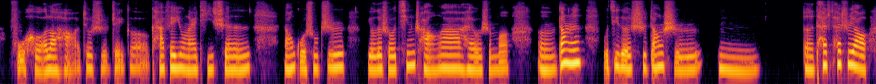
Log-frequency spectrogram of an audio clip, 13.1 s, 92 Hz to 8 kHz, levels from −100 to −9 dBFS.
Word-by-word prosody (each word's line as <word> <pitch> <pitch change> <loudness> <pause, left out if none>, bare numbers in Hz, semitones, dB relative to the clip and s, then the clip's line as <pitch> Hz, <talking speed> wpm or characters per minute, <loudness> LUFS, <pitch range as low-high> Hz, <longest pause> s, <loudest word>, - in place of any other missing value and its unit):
符 105 +1 -3
合 185 - -1
了 195 0 +4
哈， 185 +1 -5
就 215 -1 -2
是 105 - -7
这 110 +2 -4
个 210 - -8
咖 - - -1
啡 215 +1 +3
用 210 -1 +2
来 195 0 +1
提 200 0 -6
神， 200 0 0 0.5
然 205 -2 +2
后 215 - +2
果 100 - 0
蔬 210 - -4
汁， 220 +2 0 0.3
有 200 -1 +1
的 210 - +4
时 205 - -2
候 200 - +3
清 240 +4 -1
肠 200 -5 -1
啊， 215 0 +2
还 200 0 0
有 195 0 +1
什 195 0 -5
么 105 - -3 0.4
嗯， 200 -1 0
当 270 +6 +8
然， 285 +1 +7 0.3
我 - - -1
记 235 - 0
得 225 -2 +4
是 220 +1 -4
当 220 +3 +2
时 200 0 -2 0.3
嗯， 190 -2 -3 0.6
呃， 205 -3 +1
它 250 +5 +2
是 245 - -14
它 265 - +3
是 265 0 +1
要 215 -5 +6
205 Hz, 210 characters per minute, -26 LUFS, 195-220 Hz, 0.6 s, 当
